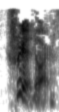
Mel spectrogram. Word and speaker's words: Creador: Creador.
